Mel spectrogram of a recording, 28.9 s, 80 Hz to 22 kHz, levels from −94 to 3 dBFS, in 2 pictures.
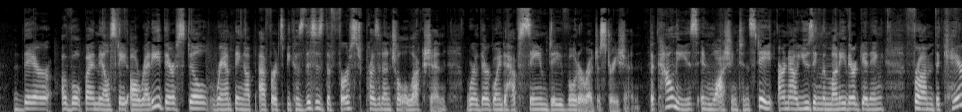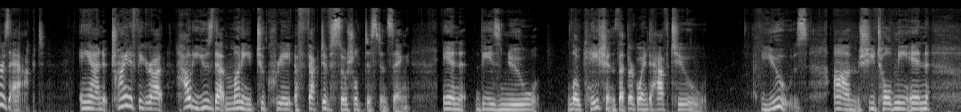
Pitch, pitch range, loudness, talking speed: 195 Hz, 185-210 Hz, -24 LUFS, 155 wpm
